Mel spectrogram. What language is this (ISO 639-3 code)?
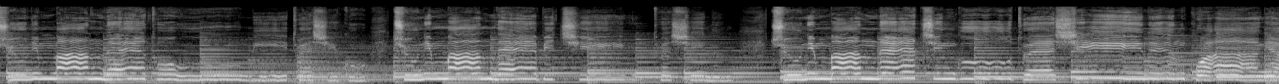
kor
